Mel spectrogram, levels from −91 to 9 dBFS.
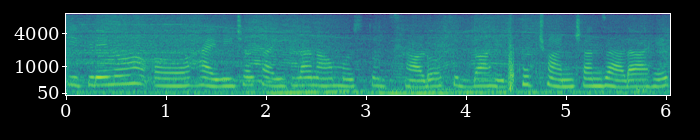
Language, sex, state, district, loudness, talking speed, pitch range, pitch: Marathi, female, Maharashtra, Mumbai Suburban, -16 LUFS, 150 wpm, 225-265 Hz, 235 Hz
